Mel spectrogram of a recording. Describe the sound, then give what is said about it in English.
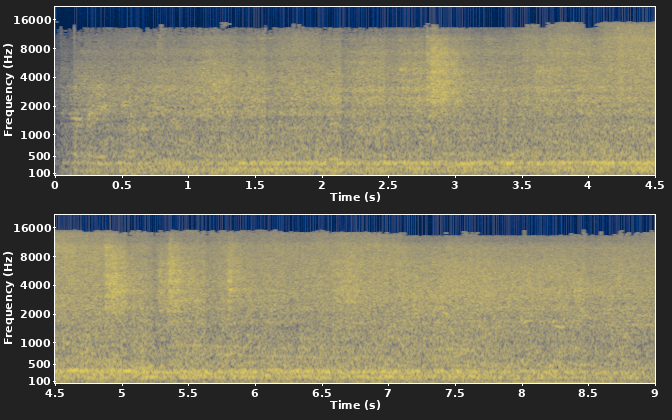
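A train arrives at a platform with a loud, continuous rumble of rolling wheels and rail clatter that fills the whole stretch, its deep low-end roar swelling toward the end. “They look at each other as a train arrives at their platform.”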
